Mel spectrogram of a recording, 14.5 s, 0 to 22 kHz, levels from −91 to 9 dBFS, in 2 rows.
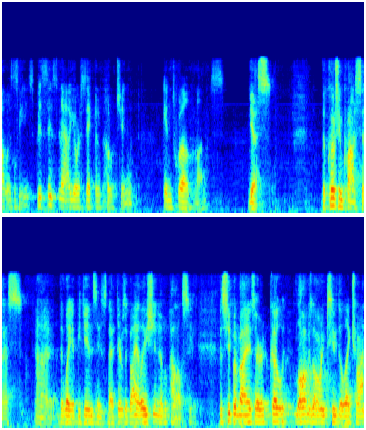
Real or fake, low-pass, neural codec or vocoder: fake; 7.2 kHz; codec, 24 kHz, 1.5 kbps, HILCodec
